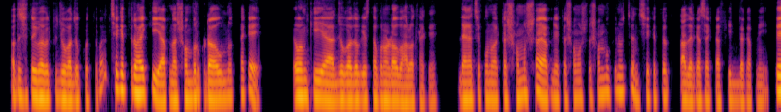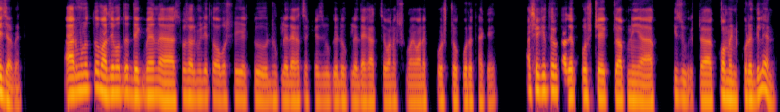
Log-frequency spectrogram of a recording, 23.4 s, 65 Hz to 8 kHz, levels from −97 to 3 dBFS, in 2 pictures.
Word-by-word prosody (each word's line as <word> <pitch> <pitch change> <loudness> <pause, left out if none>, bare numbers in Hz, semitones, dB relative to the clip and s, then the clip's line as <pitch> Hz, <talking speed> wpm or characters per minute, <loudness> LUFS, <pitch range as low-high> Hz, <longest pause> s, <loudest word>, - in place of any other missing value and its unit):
তাদের 135 0 -2
সাথে 125 +2 -5
ওইভাবে 125 -1 +5
একটু 120 +2 -10
যোগাযোগ 115 -1 +2
করতে 105 +1 -9
পারেন। 180 - -8
সেই 175 - +1
ক্ষেত্রে 160 -2 +2
হয় 145 0 +7
কি, 150 - +1
আপনার 115 +1 -1
সম্পর্কটা 120 +1 +1 0.2
উন্নত 125 +2 -4
থাকে 140 -1 -1 0.6
এবং 130 0 +6
কি 130 - +1 0.2
আ - - +4 0.2
যোগাযোগ 115 0 +2 0.2
স্থাপনাটাও 110 -1 0
ভালো 100 0 -1
থাকে। 100 0 -10 0.4
দেখা 115 0 +2
যাচ্ছে 115 0 -5
কোনো 120 -1 -2
একটা 115 +1 -5
সমস্যায় 135 +3 +1
আপনি 125 +1 -7
একটা 120 +1 -9
সমস্যার 125 +1 -7
সম্মুখীন 145 +2 -3
হচ্ছেন, 150 -1 -5
সেই 125 - -4
ক্ষেত্রেও 125 +1 -6 0.2
তাদের 110 -2 -1
কাছে 110 0 -4
একটা 105 -1 -6
feedback 110 -2 -6
আপনি 105 +1 -11 0.2
পেয়ে 155 -4 +7
যাবেন। 90 -5 -1 0.7
আর 145 - +8
মূলত 165 +1 +2 0.2
মাঝে 145 0 +6
মধ্যে 150 0 +3
দেখবেন 135 0 +3
অ্যা 120 - +5 0.2
সোশ্যাল 130 -2 0
মিডিয়াতে 125 +1 -4
অবশ্যই 120 +1 -4
একটু 120 +1 -6 0.2
ঢুকলে 115 0 -4
দেখা 110 - +1
যাচ্ছে, 115 0 -8
Facebook 110 -1 -6 0.2
ঢুকলে 110 +1 -4
দেখা 105 0 -1
যাচ্ছে 105 - -13
অনেক 105 0 -6
সময় 105 0 -6
অনেক 105 0 -3
পোস্টও 110 0 -3
করে 110 0 0
থাকে। 100 -1 -6 0.5
আর - - +1
সেই 160 - +5
ক্ষেত্রেও 160 0 +3
তাদের 130 +1 +5
পোস্টে 130 -1 +1
একটু 120 - -17
আপনি 115 +1 -2
অ্যা 105 -1 +2 0.4
কিছু 125 -2 -3
একটা 115 - -2 0.2
কমেন্ট 125 -4 +4
করে 120 -1 +3
দিলেন। 165 -2 +3
120 Hz, 195 wpm, -24 LUFS, 110-135 Hz, 0.7 s, আর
